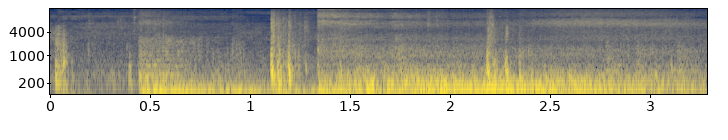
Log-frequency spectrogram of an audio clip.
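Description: Smoke grenades landing and hissing out in a Counter-Strike match, a couple of sharp pops followed by a steady loud rushing hiss that fills the rest of the moment.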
